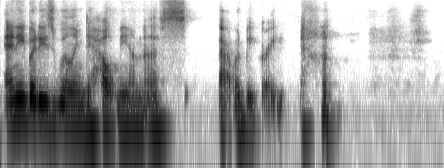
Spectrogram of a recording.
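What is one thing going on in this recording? An older woman speaks calmly through a microphone, close by.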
